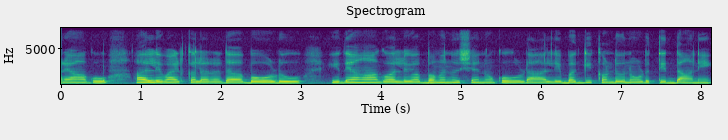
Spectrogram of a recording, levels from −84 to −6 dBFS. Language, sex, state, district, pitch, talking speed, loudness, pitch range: Kannada, female, Karnataka, Bidar, 230 Hz, 110 wpm, -14 LUFS, 225-235 Hz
